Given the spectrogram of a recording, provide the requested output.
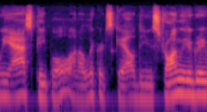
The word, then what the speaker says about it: Likert: And by the way, I used to call them Likert, but I learned that it's called Likert. Somebody told me once, hey, you're pronouncing it wrong. So I went around, did some research and found out that the daughter of Likert said it's Likert.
